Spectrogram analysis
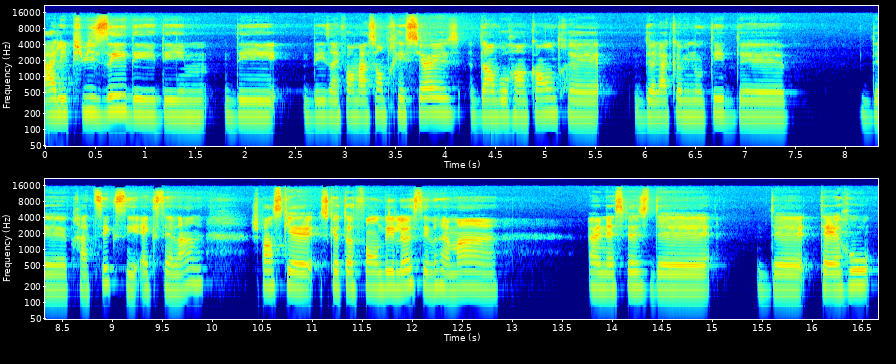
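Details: Adult woman who stutters, speaking naturally in conversation with part-word and word repetitions: stuttering.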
